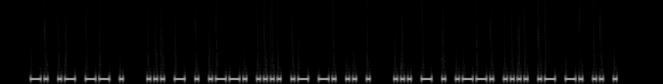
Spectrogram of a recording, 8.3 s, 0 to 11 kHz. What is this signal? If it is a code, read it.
Morse code, heard as a keyed tone, about 28 wpm, 700 Hz. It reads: NAME STEPHANIE STEPHANIE
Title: Practice QSO - Exchange 1 - Beginning - 28wpm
